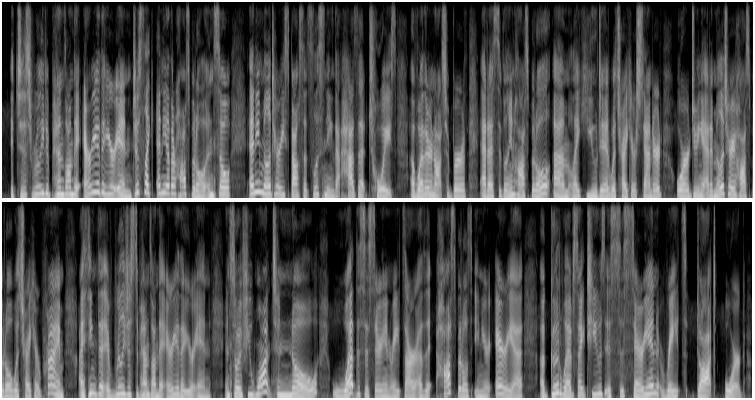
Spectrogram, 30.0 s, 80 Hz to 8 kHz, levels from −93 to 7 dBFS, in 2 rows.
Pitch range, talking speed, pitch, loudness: 220-275 Hz, 180 wpm, 240 Hz, -21 LUFS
